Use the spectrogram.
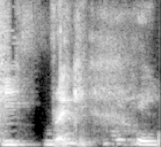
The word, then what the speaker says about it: Reiki: Did I pronounce that correctly? Yes. Reiki.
